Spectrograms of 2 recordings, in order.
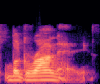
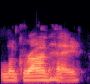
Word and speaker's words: Lagrange: Uh Ryan Weathers and Carlos Lranhe. I believe that is how you pronounce it. I've seen a few different things. I believe it's Lranhe both have looked really good uh for the start of spring training.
